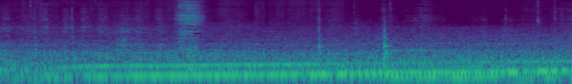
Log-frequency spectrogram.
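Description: Steady low drone of a vehicle engine running nearby, setting in about half a second in. Over it come a brief rustle and a couple of light clicks from a spoon stirring a paper cup.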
